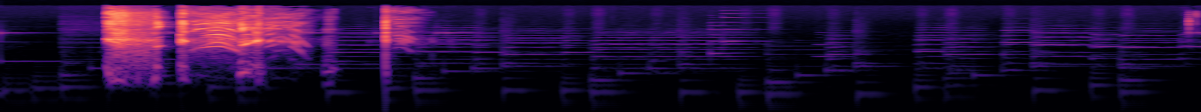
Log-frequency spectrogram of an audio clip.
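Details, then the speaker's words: A few harsh, wet coughs and a throat clear over quiet background music from a person with a congested, mucus-producing cough, blocked nose and recent nosebleeds. "I've been having like really bad coughs like I've been getting congested and like there's been mucus and my throat and stuff and I have had to like cough it up"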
